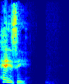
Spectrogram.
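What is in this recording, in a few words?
"hazy", British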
